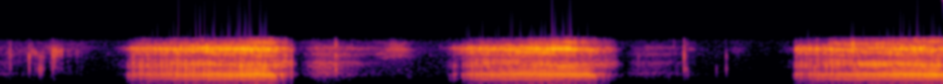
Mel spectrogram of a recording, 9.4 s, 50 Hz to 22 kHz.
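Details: Sleeping person snoring loudly: rough snores on each in-breath, about 18 breaths a minute, with quieter out-breaths between them; ordinary snoring.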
